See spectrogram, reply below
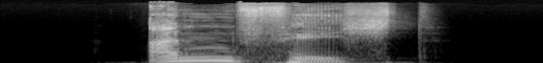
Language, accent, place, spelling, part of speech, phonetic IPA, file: German, Germany, Berlin, anficht, verb, [ˈanˌfɪçt], De-anficht.ogg
- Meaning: third-person singular dependent present of anfechten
